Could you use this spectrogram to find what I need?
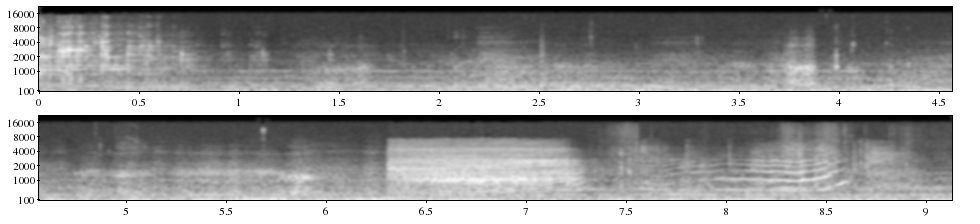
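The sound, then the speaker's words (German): A glass pane in a front door is smashed in with one loud, bright crash of breaking glass over a low, steady background rumble. “Wir gehen durch die Vordertür. Wir schlagen die Scheibe ein.”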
